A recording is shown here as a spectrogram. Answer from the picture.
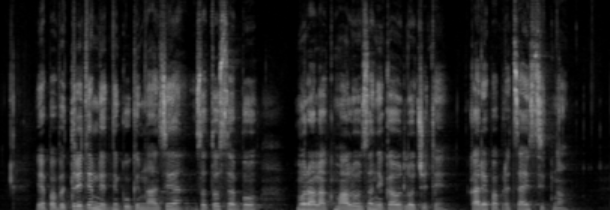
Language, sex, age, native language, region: Slovenian, female, 30-49, Slovenian, Savinja region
